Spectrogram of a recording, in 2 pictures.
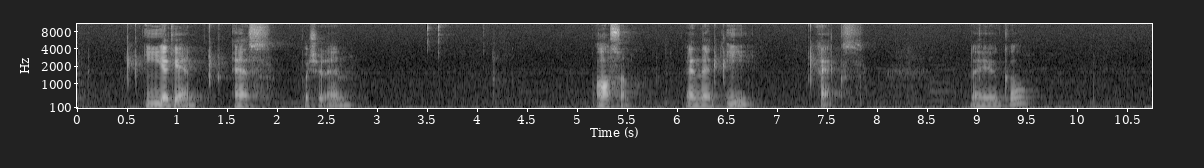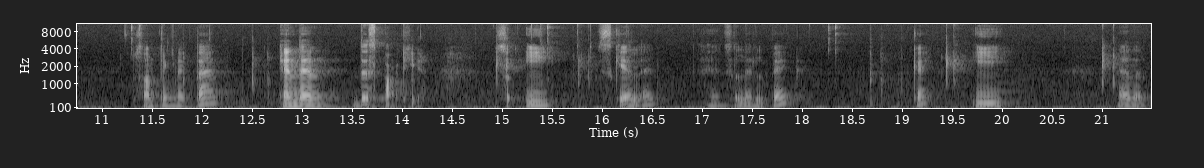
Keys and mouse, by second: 0.5 e, 4.2-5.9 middle drag, 6.4 e, 11.8 middle click, 12.6 shift+middle click, 14.1 middle click, 14.9 e, 18.8 middle click, 19.4 e.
